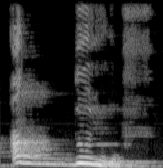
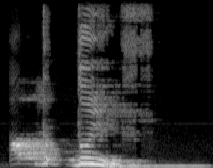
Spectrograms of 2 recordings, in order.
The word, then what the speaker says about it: الضيوف: إذا دخلت على كلمة ضيوف تنطق الضيوف الضيوف الضيوف، لا تنطق اللام ولكن يشدد الحرف الذي بعد اللام أي ينطق مرتين.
